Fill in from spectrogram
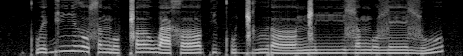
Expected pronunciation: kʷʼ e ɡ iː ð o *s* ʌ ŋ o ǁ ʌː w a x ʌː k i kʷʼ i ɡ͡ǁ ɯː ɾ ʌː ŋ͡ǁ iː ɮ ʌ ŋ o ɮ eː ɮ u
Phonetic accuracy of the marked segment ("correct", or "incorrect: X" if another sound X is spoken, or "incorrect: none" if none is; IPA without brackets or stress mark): correct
